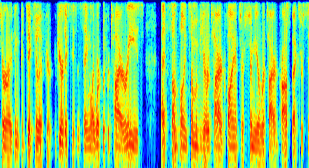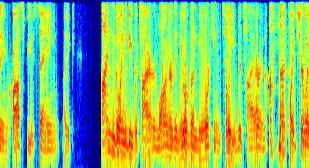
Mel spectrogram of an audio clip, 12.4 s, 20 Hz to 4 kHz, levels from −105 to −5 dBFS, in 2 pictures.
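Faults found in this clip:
Block size mismatch (truncated), throughout: steady buzz at 100 Hz, sound running 1.09x fast at about normal pitch. Probable component: a block handoff between processing stages. The upstream stage writes blocks about 9% longer than the downstream stage reads, so each block's tail is discarded a hundred times per second. Those repeated cuts cause the buzz and the shortened duration. Band limit at 4 kHz from the G.711 mu-law call path audible throughout.

Skip ahead, 1.26–1.28 s: abrupt forward jump right after "if you're if you're", with no gap filled. Roughly a second of sound is missing, and the two sides are joined almost directly. Probable component: the jitter buffer. It overflowed while later audio was already queued, and it dropped the backlog to catch up, cutting delay by about a second.

Jitter buffer speed-up, 1.30–3.45 s: sound plays at 117% speed with pitch unchanged and comes across as hurried. 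Probable component: jitter buffer time compression. The buffer still held more than its target after the skip, so the receiver repeatedly removed short pitch-period-sized segments. Roughly 0.4 s was removed over this span to bring latency down.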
